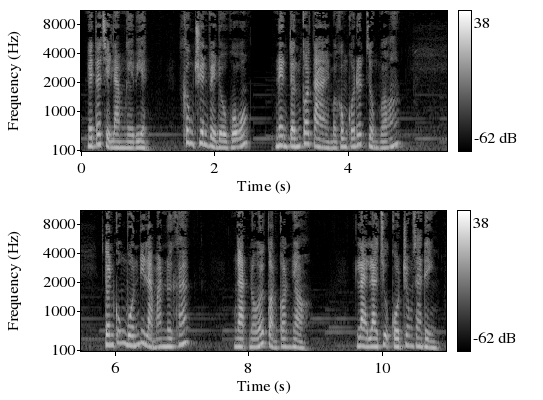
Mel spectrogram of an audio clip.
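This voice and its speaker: A woman narrating a scripted story in a steady, even way. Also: on the low side.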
